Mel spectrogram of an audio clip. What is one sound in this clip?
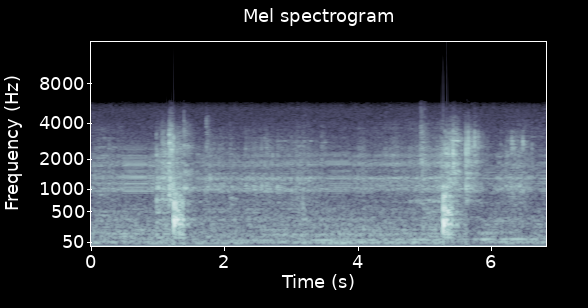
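A small motor whirs and clunks as a tilting panel moves.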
